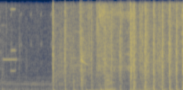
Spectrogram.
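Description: Rapid automatic gunfire from a Halo match in an MLG Pro League game, a dense burst of loud cracks in quick succession, close and continuous after a short lull, with no speech.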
